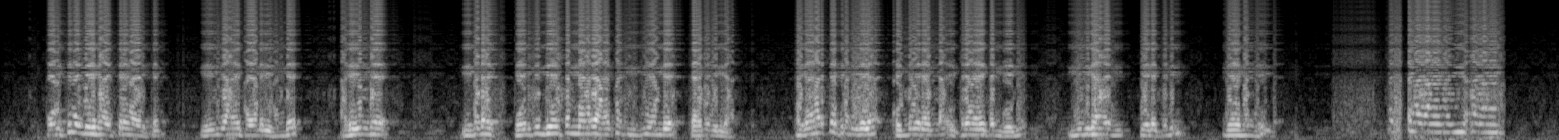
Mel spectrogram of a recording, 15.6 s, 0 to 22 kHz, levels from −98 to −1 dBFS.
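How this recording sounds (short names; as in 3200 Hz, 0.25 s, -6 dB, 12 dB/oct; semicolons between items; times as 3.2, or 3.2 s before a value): phasing stages 8, 3.5 Hz, lowest notch 260–1800 Hz; tremolo saw up 1 Hz, depth 40%; aliases and images of a low sample rate 2800 Hz, jitter 0%; a shimmering, thickened sound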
